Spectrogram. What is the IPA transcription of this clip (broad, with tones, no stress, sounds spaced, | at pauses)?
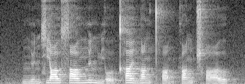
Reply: n̪ y˧˥ n ɕ j ɑ˥ ʊ̯ s ɑ˥ ʊ̯ n̪ y˥˩ n m j o̰˨˩ ʊ̯ kʰ a˥˧ ɪ̯ n̪ ɑ˥˩ ŋ t̪ʰ ɑ̰˨˩ ŋ k ɑ˥ ŋ ʈ͡ʂʰ ɑ˧˥ ʊ̯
